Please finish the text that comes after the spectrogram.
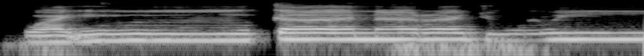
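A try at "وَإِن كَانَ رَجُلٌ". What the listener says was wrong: Ya, ka panjang nak pendek.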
